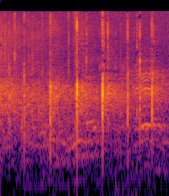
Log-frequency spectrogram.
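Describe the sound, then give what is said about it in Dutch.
An audience starts clapping during a talk, with scattered, faint claps that never build into full applause under a man's speaking voice. “Oh, beginnen ze zo te klappen.”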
